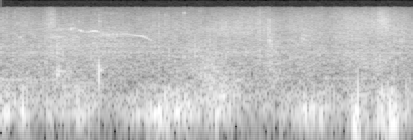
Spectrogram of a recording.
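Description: Quiet church with faint rustles and a few soft, irregular knocks of movement at the altar, a slightly louder knock near the end.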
